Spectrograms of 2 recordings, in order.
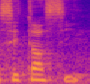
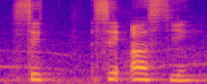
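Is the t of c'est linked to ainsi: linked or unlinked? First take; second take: linked; unlinked. First: The t is linked to the next word. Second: The t is not linked to the next word. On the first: The speaker calls it right. "car il faut faire la liaison" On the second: The speaker calls it wrong. "tu as dit"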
